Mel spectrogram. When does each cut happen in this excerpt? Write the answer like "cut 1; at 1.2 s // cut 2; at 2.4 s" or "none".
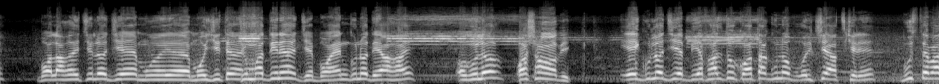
cut 1; at 2.4 s // cut 2; at 5.1 s // cut 3; at 6.3 s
